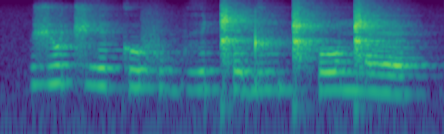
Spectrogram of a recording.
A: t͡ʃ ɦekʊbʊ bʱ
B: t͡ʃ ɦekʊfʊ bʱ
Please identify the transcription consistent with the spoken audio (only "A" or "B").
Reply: B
